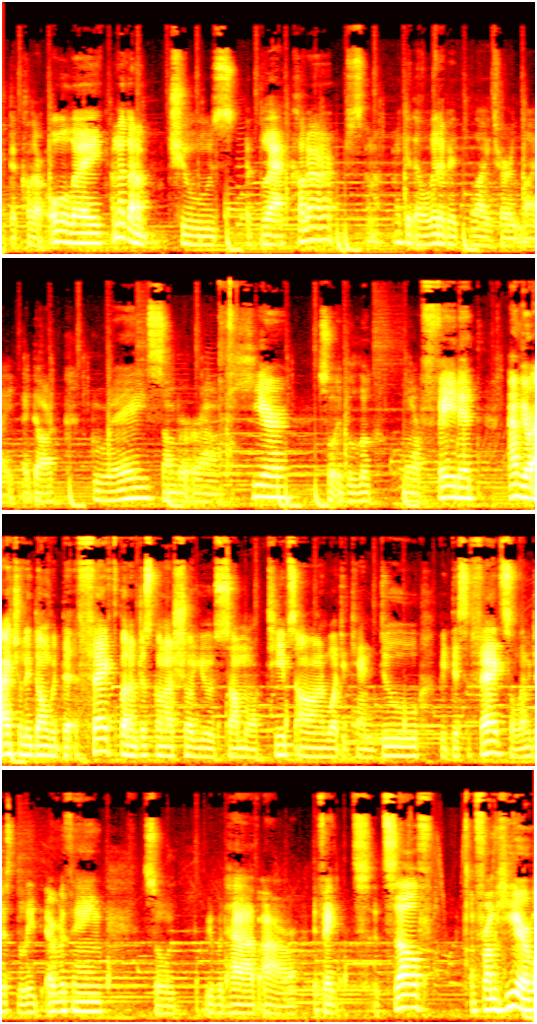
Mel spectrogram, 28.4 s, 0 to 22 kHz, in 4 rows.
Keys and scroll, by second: 9.6 Return, 9.7 Return, 20.7 shift+super+z, 21.2 shift+super+z.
